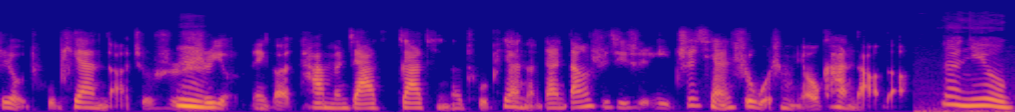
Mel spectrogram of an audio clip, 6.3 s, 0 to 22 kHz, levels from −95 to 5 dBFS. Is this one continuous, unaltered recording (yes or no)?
yes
